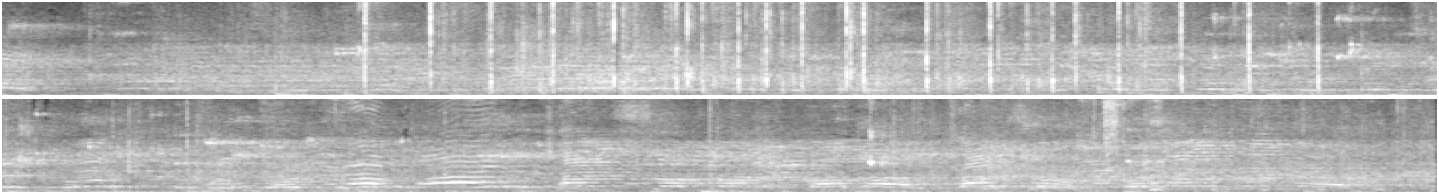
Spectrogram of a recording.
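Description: Basketball bouncing on a hardwood gym floor, with a quick run of sharp knocks in the first half and voices in the background, echoing in the large hall.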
